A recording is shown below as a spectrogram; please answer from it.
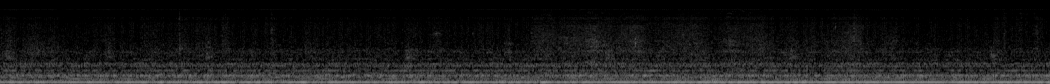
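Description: A steady low electrical hum runs throughout, with faint light taps and rustles of hands handling the food now and then.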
